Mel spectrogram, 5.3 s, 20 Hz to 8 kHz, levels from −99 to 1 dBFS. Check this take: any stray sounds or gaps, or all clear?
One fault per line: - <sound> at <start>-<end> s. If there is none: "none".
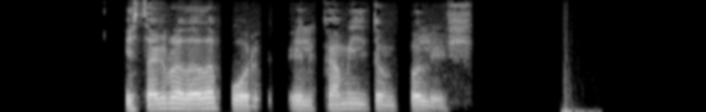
- thud at 4.2-4.5 s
